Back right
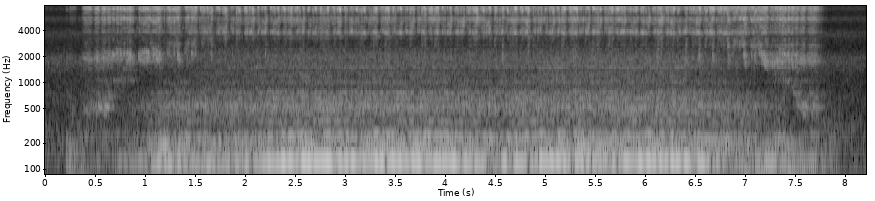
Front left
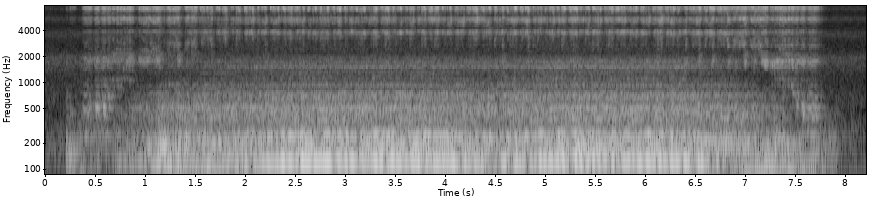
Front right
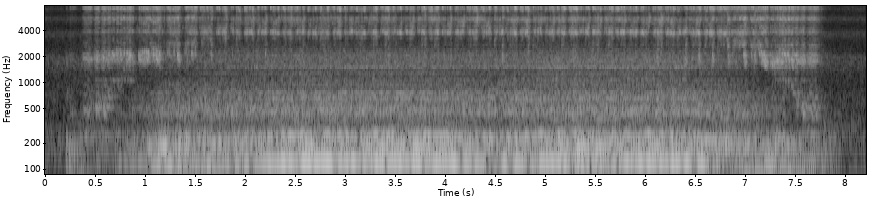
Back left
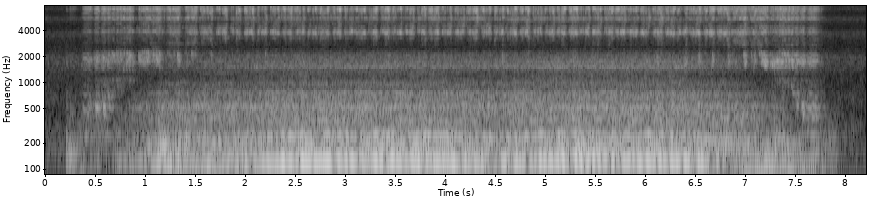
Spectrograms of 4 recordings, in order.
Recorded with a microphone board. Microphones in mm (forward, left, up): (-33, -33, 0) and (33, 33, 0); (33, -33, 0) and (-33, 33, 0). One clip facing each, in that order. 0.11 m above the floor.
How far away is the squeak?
About 0.7 m.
